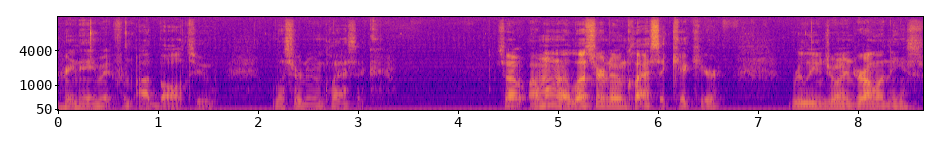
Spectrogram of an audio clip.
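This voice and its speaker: A man with a fairly low, somewhat breathy voice talks at a moderate pace, his pitch swinging very widely. He takes long, frequent pauses, and room echo is audible. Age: 30s. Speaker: artist drawing tractors. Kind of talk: live-stream drawing commentary. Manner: casual, conversational.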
